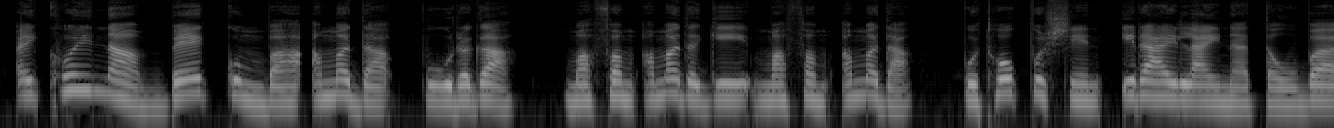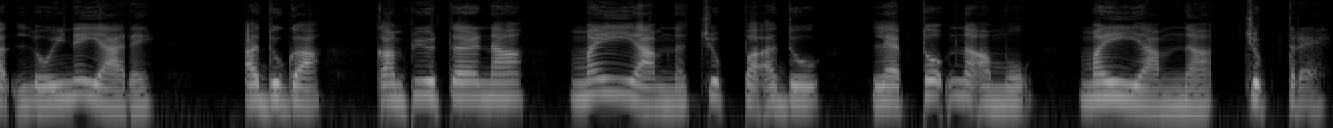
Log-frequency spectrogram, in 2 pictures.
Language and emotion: Manipuri, neutral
